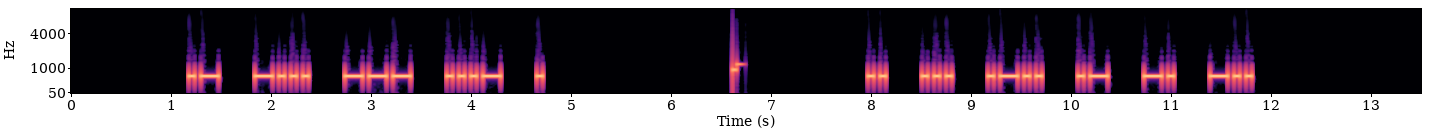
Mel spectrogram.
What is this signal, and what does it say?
Morse code, heard as a keyed tone, about 20 wpm, spaced as for 15 wpm, 700 Hz. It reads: ABOVE ISLAND
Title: 2x Character Spacing - Top 500 Words - 20wpm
